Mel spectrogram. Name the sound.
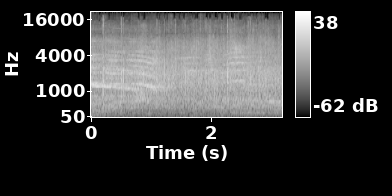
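applause for a fighter introduced in the blue corner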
